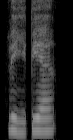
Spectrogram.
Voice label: "里边", Chinese

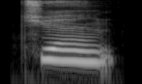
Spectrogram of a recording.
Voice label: "捐", Chinese

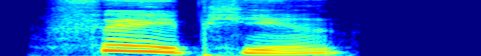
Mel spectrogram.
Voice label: "废品", Chinese

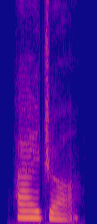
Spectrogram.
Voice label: "挨着", Chinese

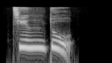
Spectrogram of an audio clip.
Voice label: "经度", Chinese

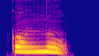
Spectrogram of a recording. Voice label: "公墓", Chinese

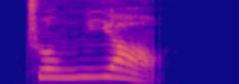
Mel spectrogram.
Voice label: "中药", Chinese

